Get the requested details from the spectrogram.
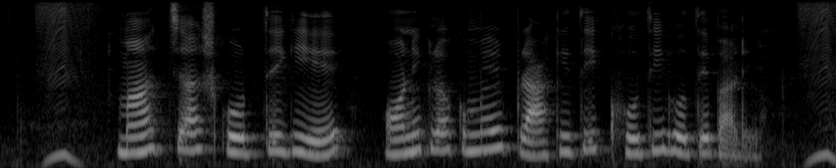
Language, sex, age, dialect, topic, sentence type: Bengali, female, 41-45, Standard Colloquial, agriculture, statement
